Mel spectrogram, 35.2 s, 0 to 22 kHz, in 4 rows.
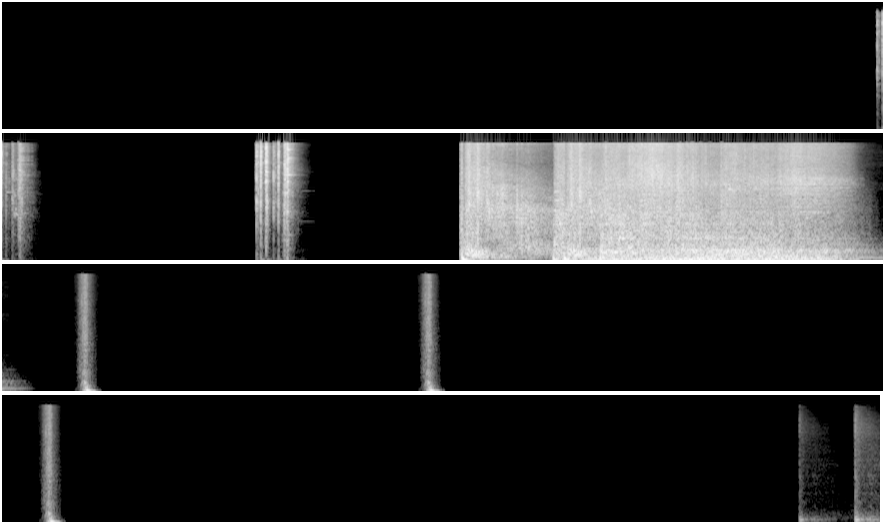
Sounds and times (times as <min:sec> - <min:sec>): Silence: 0:15.7 - 0:17.8.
